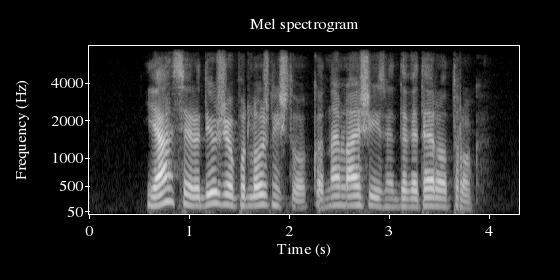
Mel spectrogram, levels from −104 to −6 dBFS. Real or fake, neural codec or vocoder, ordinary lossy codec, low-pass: fake; vocoder, 22.05 kHz, 80 mel bands, WaveNeXt; none; 7.2 kHz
